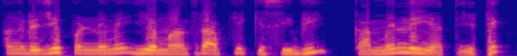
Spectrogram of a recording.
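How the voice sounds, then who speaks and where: A man's voice: fairly high pitch, fairly quick, mellow, no room sound. A man teaching children English phonics, speaking to them directly and answering his own questions as he writes words out. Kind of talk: classroom lesson explaining phonics.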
